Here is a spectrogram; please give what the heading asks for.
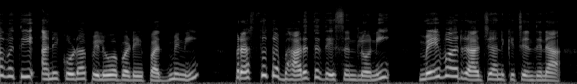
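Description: De-emphasis applied wrongly affects this speech recording from 0.49 to 3.04 s. Across that span a treble-cut filter meant to reverse pre-emphasis acts on audio that never had the matching boost (or gets the cut a second time), so the high end rolls off in a smooth downward slope, reaching about 8 dB down at 10 kHz relative to 1 kHz. The speech there turns dull and muffled, losing its crisp upper detail.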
